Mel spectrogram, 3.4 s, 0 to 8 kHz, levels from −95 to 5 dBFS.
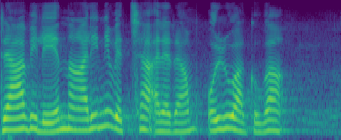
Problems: none marked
